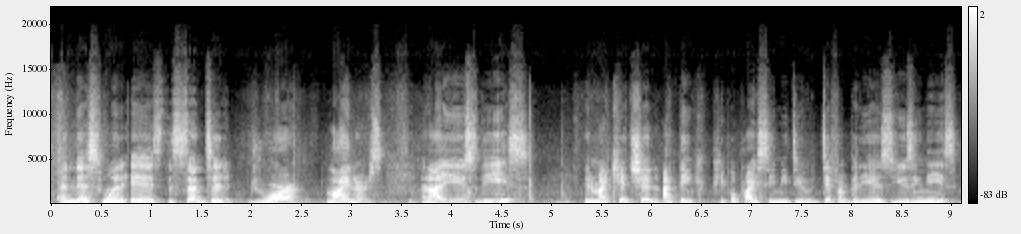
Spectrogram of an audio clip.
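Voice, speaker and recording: This vlog host, a woman, talks through a casual haul with her viewers, enthusiastically appreciating the items she shows. Her voice is mid-range at a moderate pace, and there's slight background noise.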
